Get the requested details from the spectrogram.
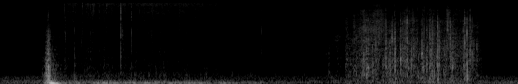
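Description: A slip of paper being crumpled and burned: a sharp crackle at the start, a quieter lull, then a longer burst of dense, crinkling rustle before it fades out. No voices.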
